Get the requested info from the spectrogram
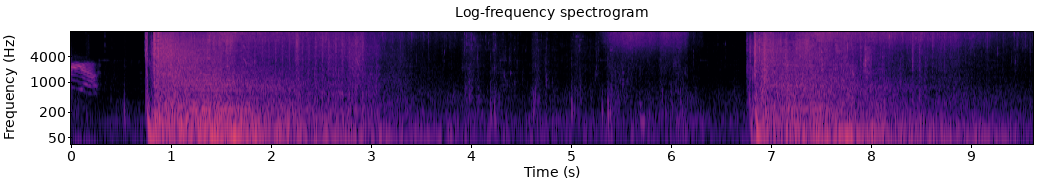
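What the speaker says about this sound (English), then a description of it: "Throwing stun grenade! Clear the blast area!" A stun grenade goes off in a competitive tactical shooter match, landing as two loud, broadband blasts several seconds apart amid scattered gunfire clatter and footsteps, with team voices calling out over the noise.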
